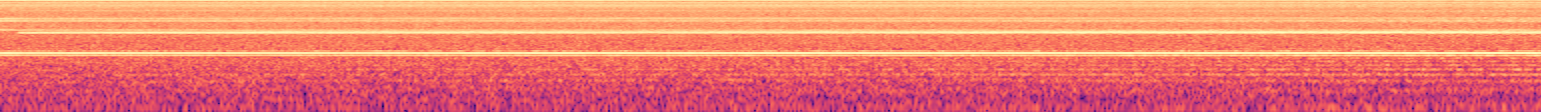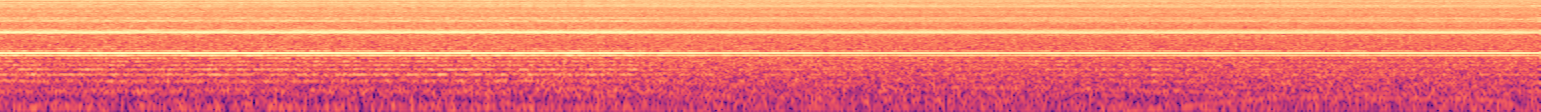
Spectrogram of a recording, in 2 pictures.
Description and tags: Made by importing misc files into audacity as raw data.
ouch, waow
